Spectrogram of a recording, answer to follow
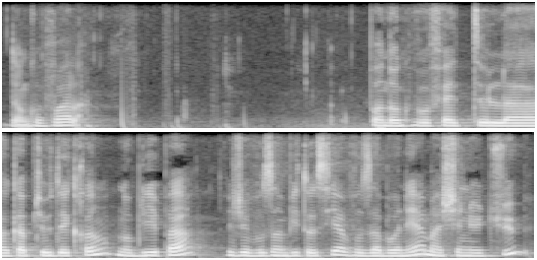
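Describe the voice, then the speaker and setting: Mellow-voiced woman teaching French live. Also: fairly low pitch, fairly even intonation. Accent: Lyon French. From France and Brazil. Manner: explanatory, repeats forms slowly, gets indignant answering critics. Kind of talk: live online grammar lesson.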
